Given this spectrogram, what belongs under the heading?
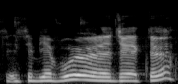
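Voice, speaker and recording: A man's voice: fairly high pitch, normal speed, lightly acted. A man playing a complaining hospital visitor in improvised role-play.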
